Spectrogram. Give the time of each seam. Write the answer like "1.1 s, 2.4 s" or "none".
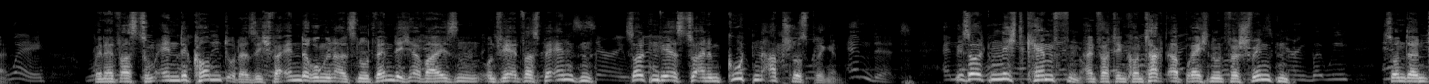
10.8 s

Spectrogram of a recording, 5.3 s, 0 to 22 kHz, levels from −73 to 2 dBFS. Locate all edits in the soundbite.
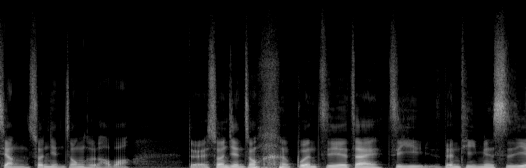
none

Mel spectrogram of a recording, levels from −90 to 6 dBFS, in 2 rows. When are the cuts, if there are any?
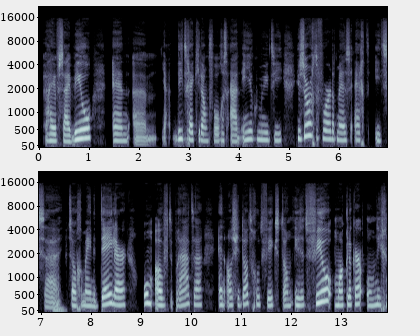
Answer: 7.5 s

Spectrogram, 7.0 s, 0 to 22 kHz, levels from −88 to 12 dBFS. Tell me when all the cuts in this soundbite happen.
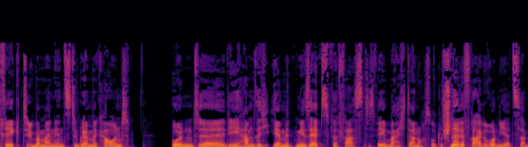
none

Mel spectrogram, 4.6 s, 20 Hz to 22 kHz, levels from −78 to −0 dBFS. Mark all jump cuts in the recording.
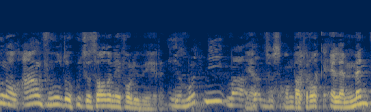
2.1 s, 3.5 s

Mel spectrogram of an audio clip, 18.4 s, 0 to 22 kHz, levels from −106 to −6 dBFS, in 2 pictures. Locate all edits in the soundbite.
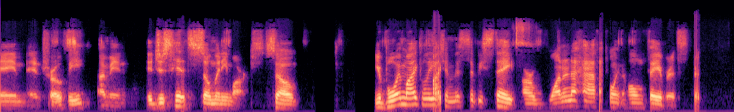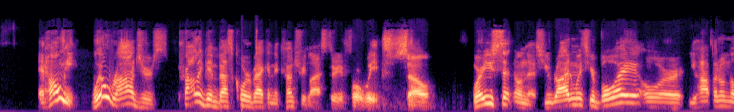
none

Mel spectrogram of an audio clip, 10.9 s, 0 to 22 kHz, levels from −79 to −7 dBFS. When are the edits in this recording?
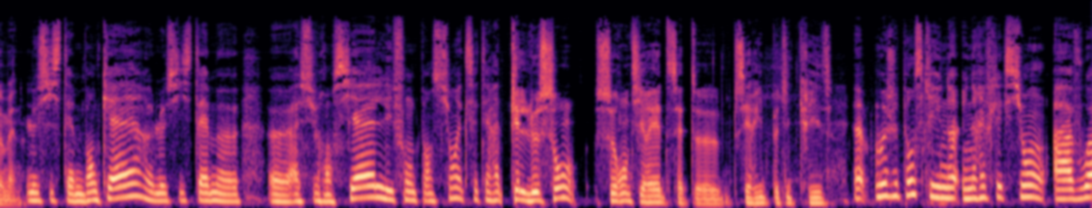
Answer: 5.0 s

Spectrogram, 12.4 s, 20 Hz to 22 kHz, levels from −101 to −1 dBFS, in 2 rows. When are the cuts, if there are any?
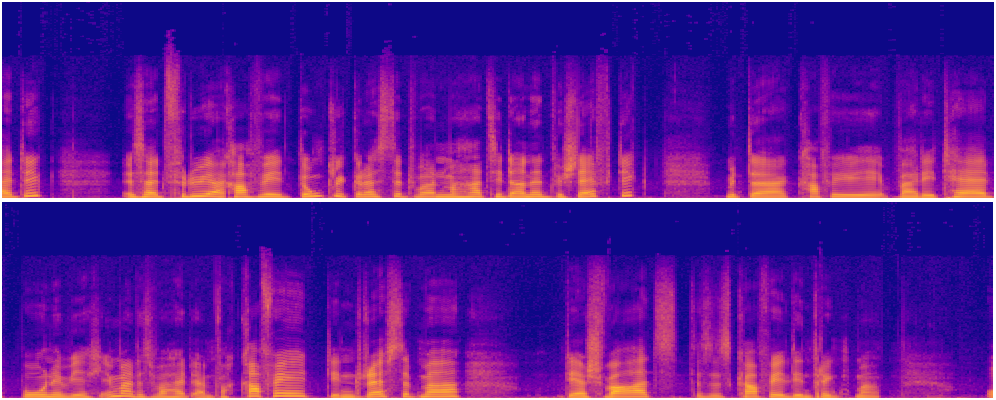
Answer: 1.4 s, 3.4 s

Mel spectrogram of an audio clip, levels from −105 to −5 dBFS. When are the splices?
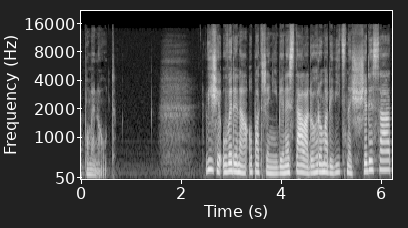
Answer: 2.4 s

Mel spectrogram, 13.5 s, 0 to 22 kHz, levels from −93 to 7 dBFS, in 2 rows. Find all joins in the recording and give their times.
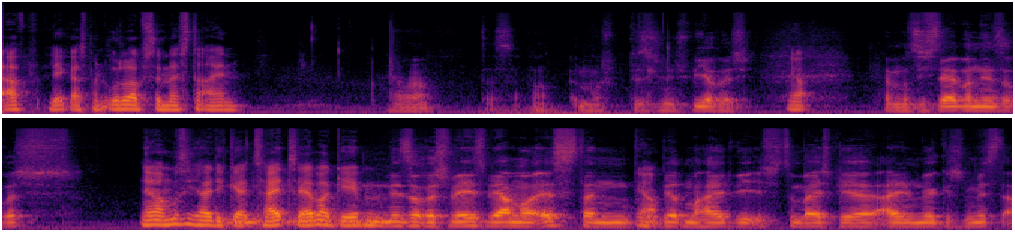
2.6 s

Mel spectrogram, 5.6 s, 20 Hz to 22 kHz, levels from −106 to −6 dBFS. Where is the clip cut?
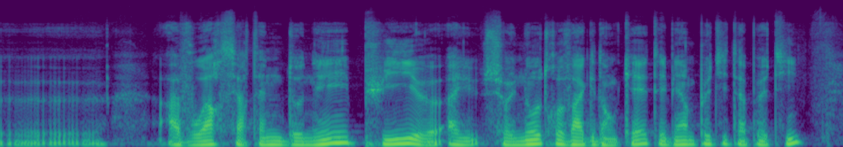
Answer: none

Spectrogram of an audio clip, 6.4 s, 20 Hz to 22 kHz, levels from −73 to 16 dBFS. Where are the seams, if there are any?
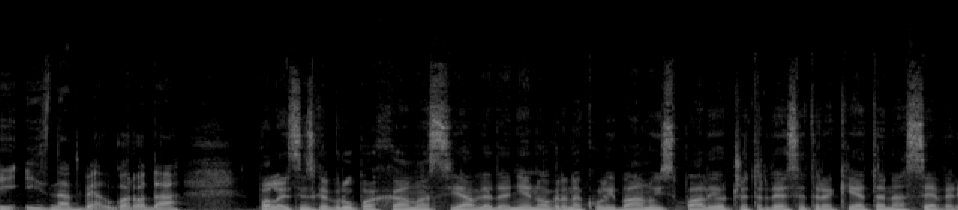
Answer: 1.6 s

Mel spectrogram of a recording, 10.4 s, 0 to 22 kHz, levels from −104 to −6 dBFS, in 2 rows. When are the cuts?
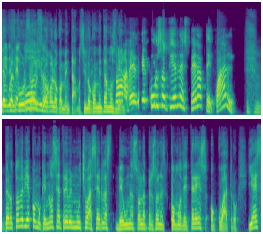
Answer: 4.8 s, 8.4 s

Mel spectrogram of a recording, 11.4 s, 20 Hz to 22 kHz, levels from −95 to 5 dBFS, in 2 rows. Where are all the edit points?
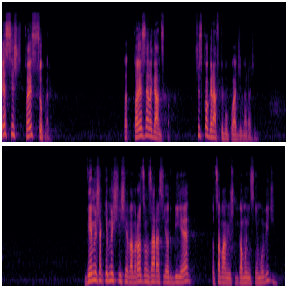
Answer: none

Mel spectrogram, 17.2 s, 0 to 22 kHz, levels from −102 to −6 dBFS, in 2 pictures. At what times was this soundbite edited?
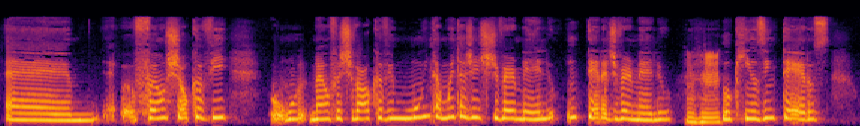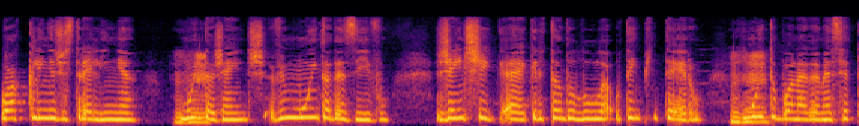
none

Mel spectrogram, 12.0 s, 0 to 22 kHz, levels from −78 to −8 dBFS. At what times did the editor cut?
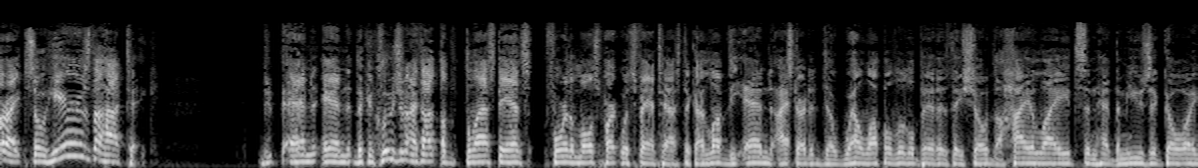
7.9 s

